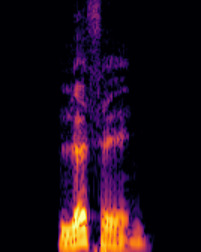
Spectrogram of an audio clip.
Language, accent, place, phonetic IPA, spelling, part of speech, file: German, Germany, Berlin, [ˈlœfl̩n], löffeln, verb, De-löffeln.ogg
- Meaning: 1. to spoon (eat or scoop with a spoon) 2. to excuse 3. to grok, to grasp 4. [with dative] to slap, to box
